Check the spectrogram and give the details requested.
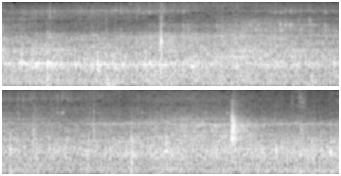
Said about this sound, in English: Look at all the traffic, my goodness.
